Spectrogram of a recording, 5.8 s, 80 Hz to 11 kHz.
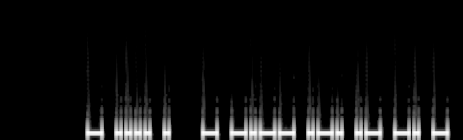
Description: Morse code, heard as a keyed tone, about 20 wpm, 700 Hz. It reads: THE TYRANT
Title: A Sound Of Thunder 20wpm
